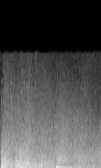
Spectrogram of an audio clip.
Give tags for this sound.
edited; loops; percussive; thunder

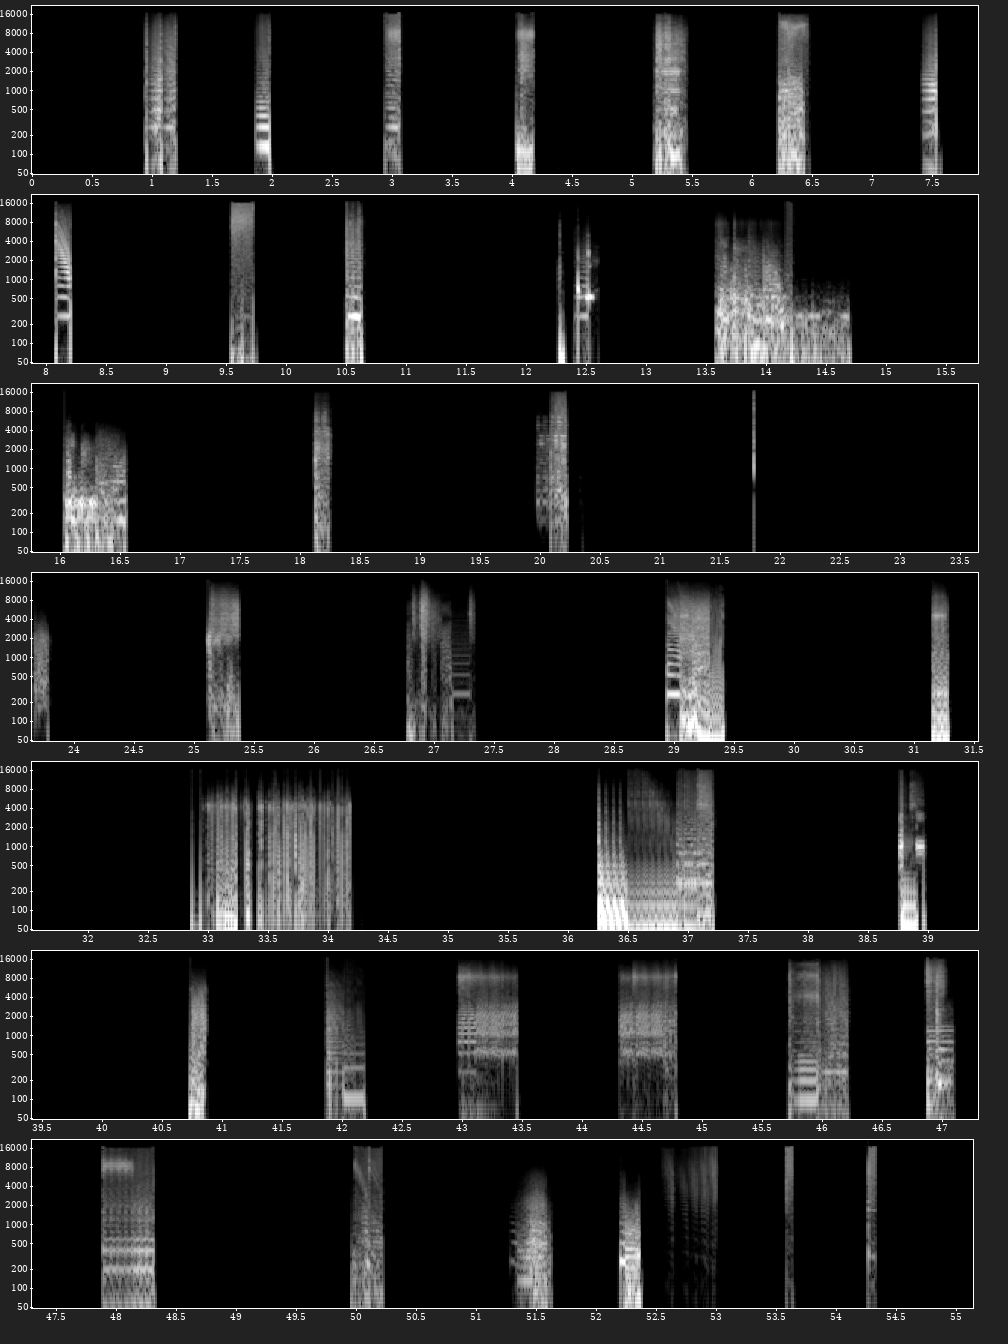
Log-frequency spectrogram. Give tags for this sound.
Distorted; Drum; FX; One-shot; Percussion; Techno

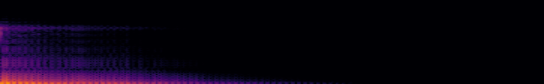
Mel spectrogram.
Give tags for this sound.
percussive-hit; button; percussion; drum; percussive; spring; error; filtered; bounce

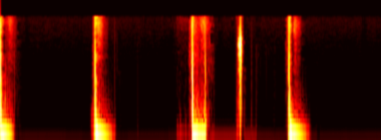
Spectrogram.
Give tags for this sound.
tech; minimal

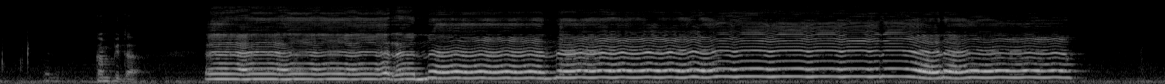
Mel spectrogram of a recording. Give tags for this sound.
kalyani-raaga; carnatic; gamaka; india; compmusic; music

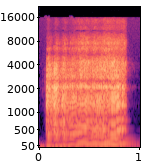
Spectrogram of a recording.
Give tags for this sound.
daxophone; friction; idiophone; instrument; wood

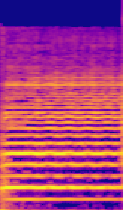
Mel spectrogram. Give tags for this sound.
keman; arco; violin

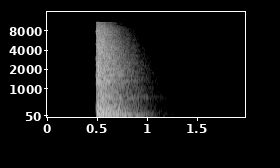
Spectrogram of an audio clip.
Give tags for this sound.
army; firing; gun; gunshot; military; pistol; rifle; shooting; shot; war; weapon

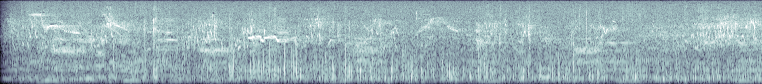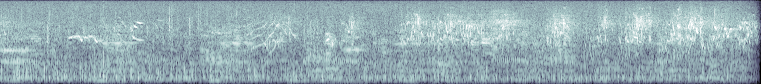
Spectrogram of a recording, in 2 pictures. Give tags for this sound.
wilbeest; gnu; africa; tanzania

